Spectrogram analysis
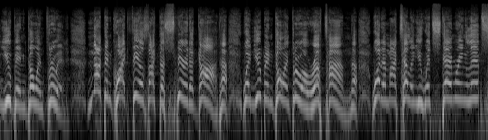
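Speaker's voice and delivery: loud, high, sing-song preaching; full-force preaching. Acted. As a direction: preach it out to the whole church.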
